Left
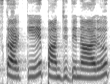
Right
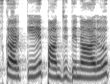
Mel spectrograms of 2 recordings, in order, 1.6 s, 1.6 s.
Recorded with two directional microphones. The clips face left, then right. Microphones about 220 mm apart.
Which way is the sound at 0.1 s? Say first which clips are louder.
Right 3 dB; 50° right (ahead or behind).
